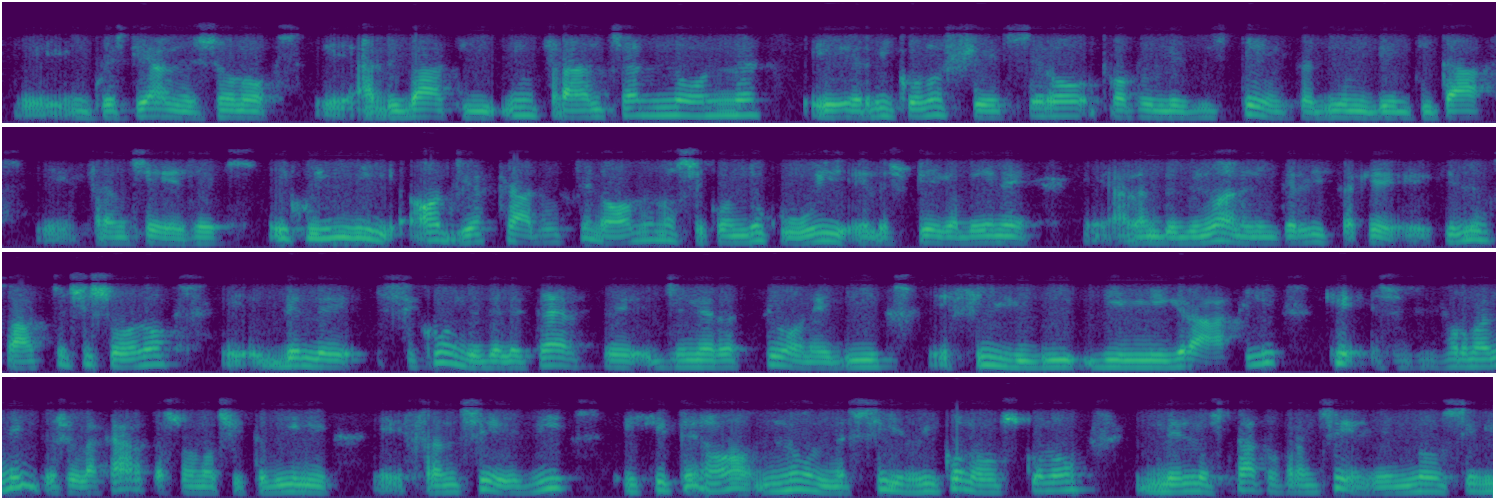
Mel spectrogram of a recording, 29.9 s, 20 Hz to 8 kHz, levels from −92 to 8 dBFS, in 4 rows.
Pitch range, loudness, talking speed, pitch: 115-145 Hz, -33 LUFS, 130 wpm, 125 Hz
